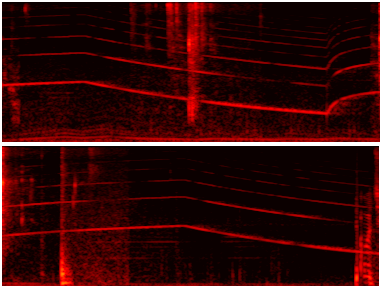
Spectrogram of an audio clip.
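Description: A police siren wails, sweeping slowly up and down in pitch, with a few sharp bangs and knocks in the foreground.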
